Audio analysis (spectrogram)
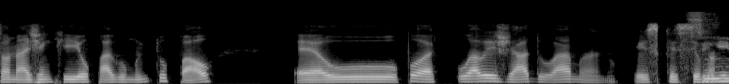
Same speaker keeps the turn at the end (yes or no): no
